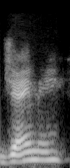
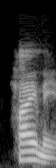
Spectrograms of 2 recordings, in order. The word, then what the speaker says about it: Jaime: Hey, just real quick, Jamie, is it Jamie? Is that how I pronounce it? Jaime. Okay. Jaime, well, yes, I hear you hesitate every time somebody says your name, so it sounded like we were doing that wrong.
